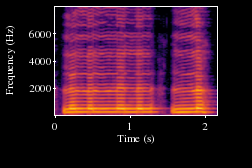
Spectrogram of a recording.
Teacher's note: 혀끝을 잇몸에 닿았다가 떼거나 혀의 양옆으로 공기를 흘려 보내면서내는 소리 르 르 할 때 르 하면서 혀끝이 그 치조 부분에 닿을 때 공기가 그 사이로 혀 양쪽으로 사이로 공기가 나오는 것을 확인할 수 있어요. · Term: 유음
